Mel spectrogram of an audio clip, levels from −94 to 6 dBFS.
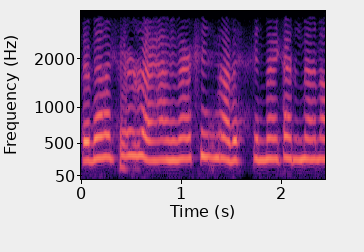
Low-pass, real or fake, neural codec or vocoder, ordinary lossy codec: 3.6 kHz; fake; codec, 16 kHz, 0.5 kbps, FreqCodec, larger model; none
